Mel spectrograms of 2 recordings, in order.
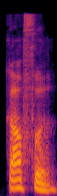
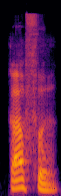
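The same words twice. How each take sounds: The two takes are said the same way.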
